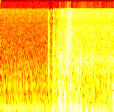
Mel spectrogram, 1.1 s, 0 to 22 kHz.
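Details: 2003 Mercedes CLK 240 (W209) convertible soft top, after fault repair found via live data: silence, then brief pump whirr and mechanism clatter as the top starts moving; roof now working normally.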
